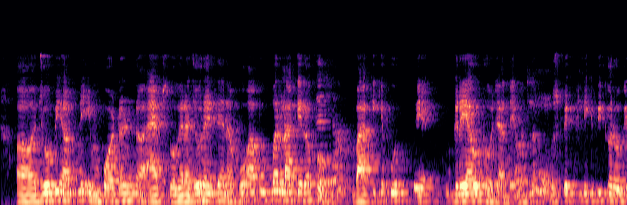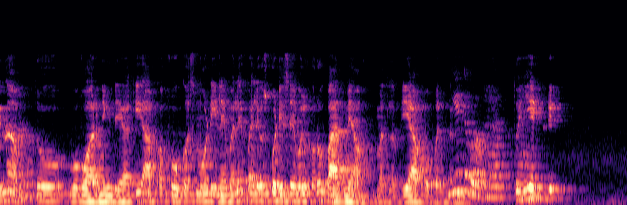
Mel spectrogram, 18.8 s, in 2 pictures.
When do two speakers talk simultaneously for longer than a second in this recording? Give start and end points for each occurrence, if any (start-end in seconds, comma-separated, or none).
none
